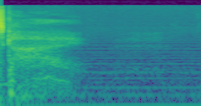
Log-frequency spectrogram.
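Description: A man's breathy exhale after a spoken word, fading out within the first second, then near silence: room tone.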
